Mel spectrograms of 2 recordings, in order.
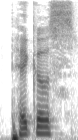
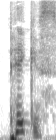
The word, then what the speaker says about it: Pecos: Pecos Bill. Or, excuse me, as they pronounce it, Pecos Bill.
